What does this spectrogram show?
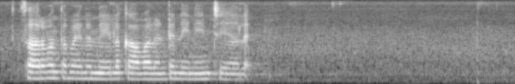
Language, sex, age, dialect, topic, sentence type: Telugu, male, 25-30, Telangana, agriculture, question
